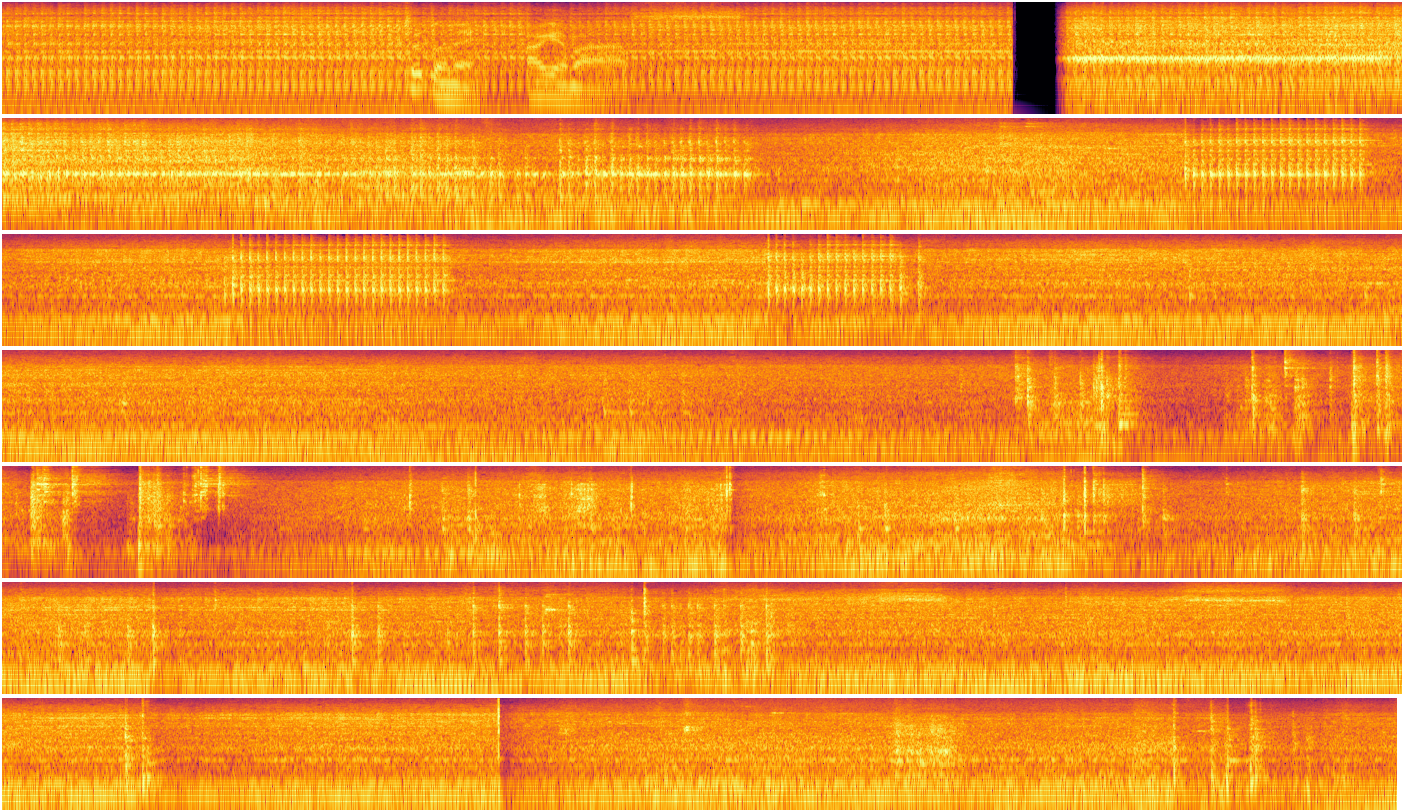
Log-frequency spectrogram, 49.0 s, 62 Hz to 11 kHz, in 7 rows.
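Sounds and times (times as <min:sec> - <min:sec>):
car engine revving: 0:05.3 - 0:15.2.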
